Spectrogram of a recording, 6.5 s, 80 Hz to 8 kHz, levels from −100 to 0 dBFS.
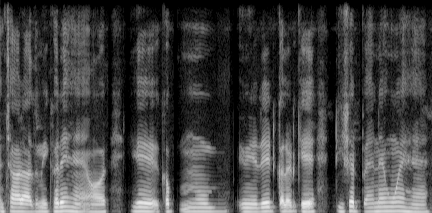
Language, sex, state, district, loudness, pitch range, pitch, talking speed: Hindi, male, Bihar, West Champaran, -17 LUFS, 140-160 Hz, 150 Hz, 130 wpm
